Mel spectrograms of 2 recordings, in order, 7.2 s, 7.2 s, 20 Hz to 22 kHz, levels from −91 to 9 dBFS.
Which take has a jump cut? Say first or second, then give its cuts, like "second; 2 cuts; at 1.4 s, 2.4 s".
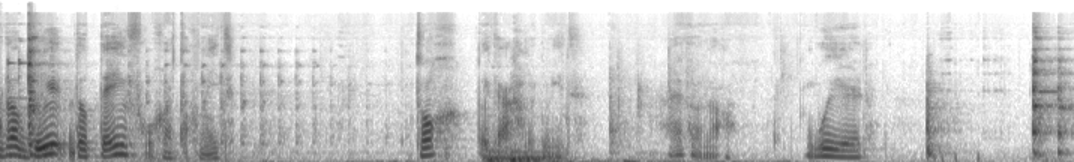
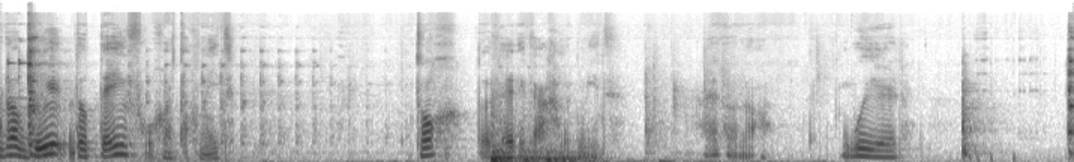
first; 1 cut; at 3.2 s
